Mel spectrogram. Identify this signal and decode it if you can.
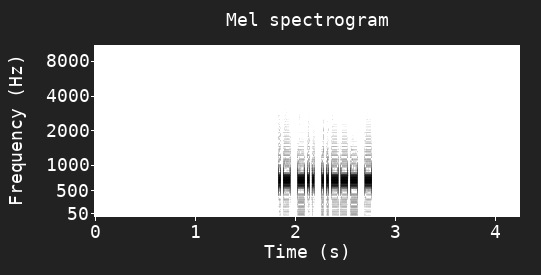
Morse code, heard as a keyed tone, about 48 wpm, 700 Hz. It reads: AD2T
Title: USA Call Signs - 4 Characters - Repeated 3x - 50wpm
